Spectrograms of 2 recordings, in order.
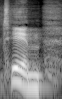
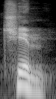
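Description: First: The name begins with a plain T sound. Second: The name begins with a CH sound. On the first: "my name's Tim" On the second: "they say T's with like a CH"

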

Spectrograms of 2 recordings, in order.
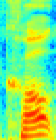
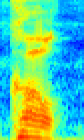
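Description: First: It is said in a normal voice. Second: It is said in a deep, heavy voice. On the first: It is the ordinary kind of cult. "there's cult" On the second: It is the truly obscure, serious kind of cult. "you have to like say that with your balls"

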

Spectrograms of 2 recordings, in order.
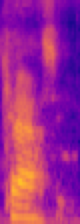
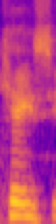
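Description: First: The name rhymes with 'sassy'. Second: The name does not rhyme with 'sassy'. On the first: The speaker calls it right. "it's probably pronounced Cassie, Like sassy" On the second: The speaker calls it wrong. "I always say Casey, and I always say it wrong"

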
